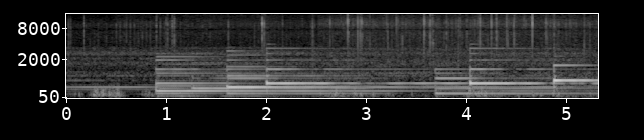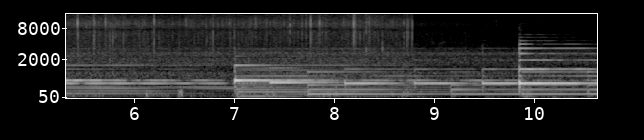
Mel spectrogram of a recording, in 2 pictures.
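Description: Background music: slow, sustained piano or electric-piano chords changing every second or two. A rough noise sits beneath it, strongest in the first second.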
